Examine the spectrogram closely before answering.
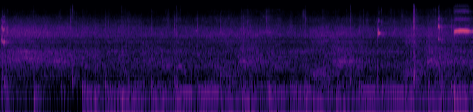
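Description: A crowd murmurs and cheers in a large arena.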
